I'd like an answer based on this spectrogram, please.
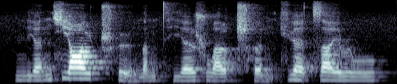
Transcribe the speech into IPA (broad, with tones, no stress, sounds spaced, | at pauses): n̪ j ɛ˧˥ n ɕ j ɑ˥ ʊ̯ ʈ͡ʂʰ ɻ̩˨˩ n̪ a˦ n t̪ʰ j ɛ˧˥ ʂ w ä˧˥ ʈ͡ʂʰ ə̰˨˩ n t͡ɕ ɥ ɛ˥˩ t͡s a˥ ɪ̯ ɻ u˥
